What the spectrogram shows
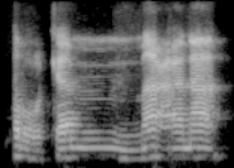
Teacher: Asalnya kan ya bunayyarkab ma'ana. Diubah ba-nya itu menjadi mim. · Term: ba pada mim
